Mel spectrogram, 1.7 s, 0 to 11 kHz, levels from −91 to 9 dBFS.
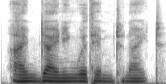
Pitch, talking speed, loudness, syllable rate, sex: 125 Hz, 215 wpm, -15 LUFS, 4.6 syllables/s, male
